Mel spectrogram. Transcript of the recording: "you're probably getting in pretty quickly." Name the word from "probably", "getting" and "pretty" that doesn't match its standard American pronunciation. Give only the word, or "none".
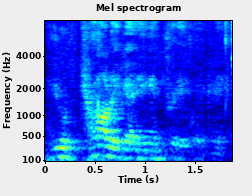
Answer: probably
